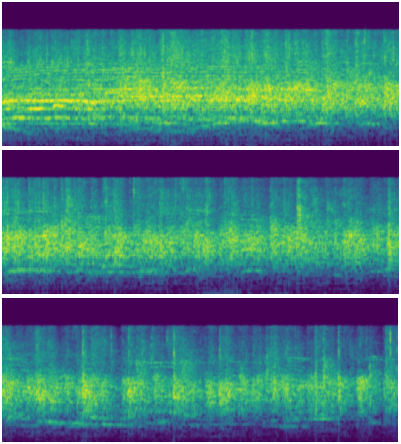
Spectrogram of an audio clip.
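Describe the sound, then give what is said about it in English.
An audience claps steadily in a dense, sustained wash of applause, with shouts and raised voices mixed in throughout, staying loud for the whole stretch. “Clap and shout.”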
